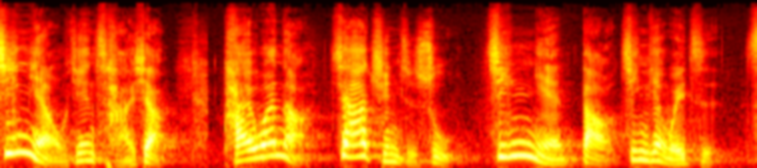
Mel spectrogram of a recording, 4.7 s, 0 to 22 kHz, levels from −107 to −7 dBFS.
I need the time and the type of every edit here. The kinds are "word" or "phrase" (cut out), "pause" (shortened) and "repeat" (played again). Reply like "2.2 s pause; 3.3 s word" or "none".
1.3 s pause

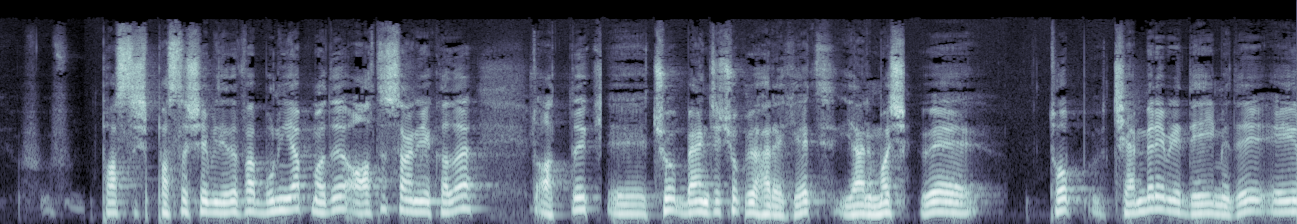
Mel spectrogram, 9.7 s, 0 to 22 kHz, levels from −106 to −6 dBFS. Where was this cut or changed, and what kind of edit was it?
4.0 s word; 4.5 s word; 5.6 s word; 6.8 s word

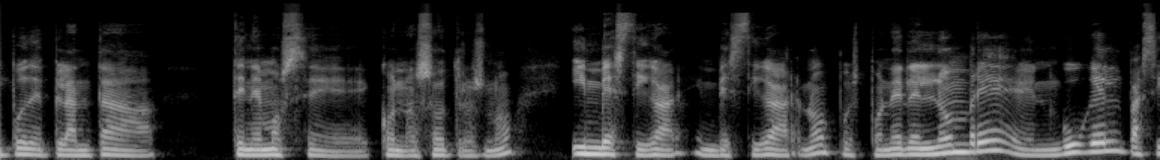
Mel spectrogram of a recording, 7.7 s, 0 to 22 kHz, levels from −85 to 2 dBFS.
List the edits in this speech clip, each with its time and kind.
none

